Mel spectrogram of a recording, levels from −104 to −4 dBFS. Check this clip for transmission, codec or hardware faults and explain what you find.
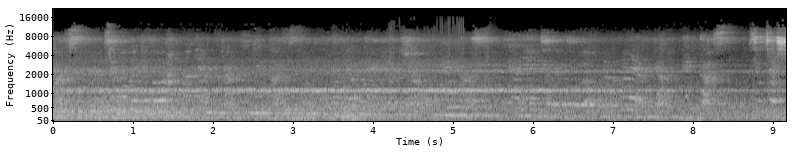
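One hardware fault is present: buffer tearing from 4.19 to 5.48 s. The writer and the reading hardware have drifted out of step on the ring buffer, so every period contains a small sliver, under one percent, of audio from roughly one lap, about 20 ms, earlier. Each sliver is bounded by hard joins, producing a steady robotic rattle at 100 Hz over the sound. A spectrogram shows thin vertical clicks repeating every 10 ms. The waveform shows regular step discontinuities.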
